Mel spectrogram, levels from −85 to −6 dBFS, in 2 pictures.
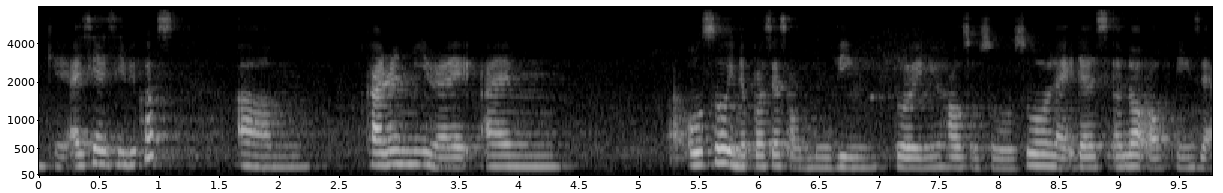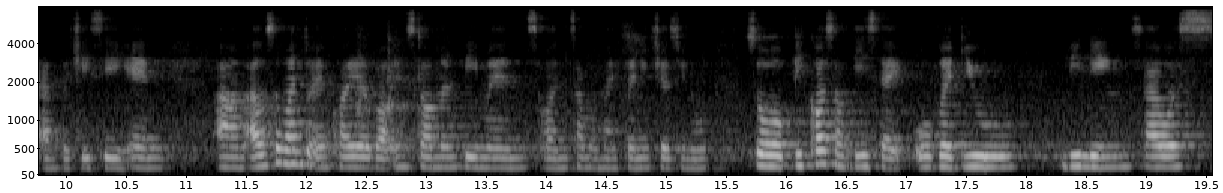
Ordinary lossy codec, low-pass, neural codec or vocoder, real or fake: none; 7.2 kHz; vocoder, 44.1 kHz, 128 mel bands every 256 samples, BigVGAN v2; fake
